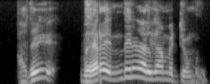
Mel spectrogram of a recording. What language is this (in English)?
Malayalam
